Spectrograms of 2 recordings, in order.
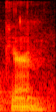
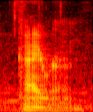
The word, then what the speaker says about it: Chiron: I can use little Karen um Chiron not Karen Karen are people who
